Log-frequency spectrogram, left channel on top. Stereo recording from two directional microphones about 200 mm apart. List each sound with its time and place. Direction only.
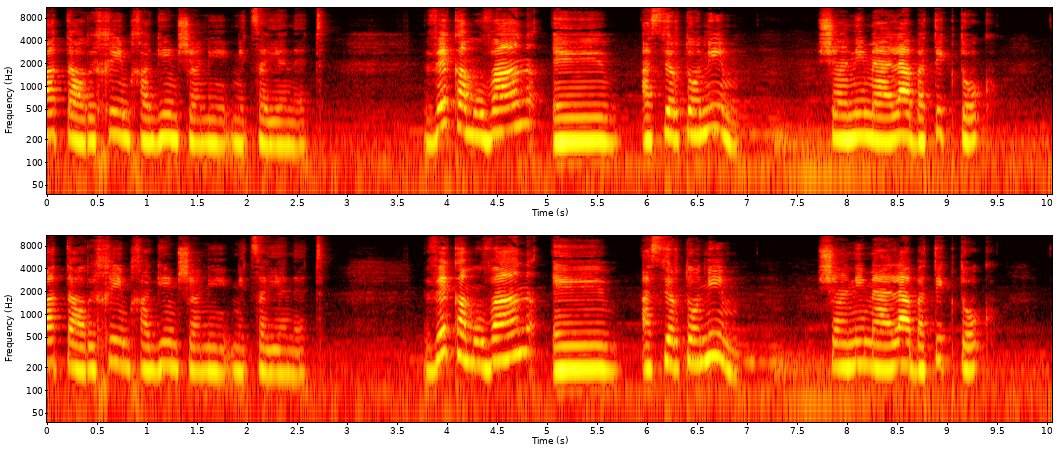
0.0 s speech: 30° right (ahead or behind)
7.8 s speech: 25° right (ahead or behind)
